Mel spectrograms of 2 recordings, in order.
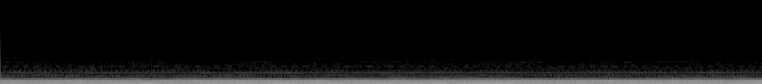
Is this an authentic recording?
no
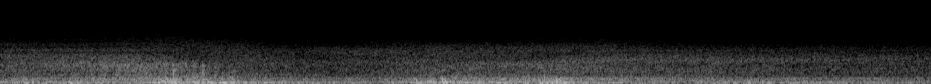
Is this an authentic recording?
yes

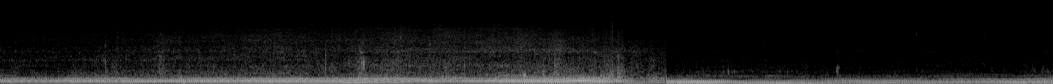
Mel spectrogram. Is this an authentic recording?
no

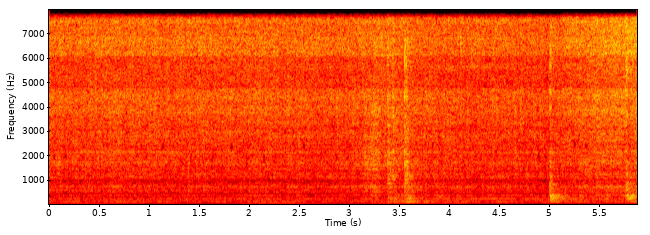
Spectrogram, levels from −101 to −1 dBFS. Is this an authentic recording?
yes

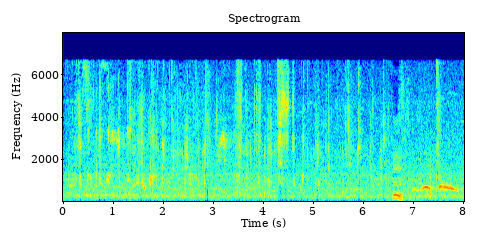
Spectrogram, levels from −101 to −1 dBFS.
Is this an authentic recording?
yes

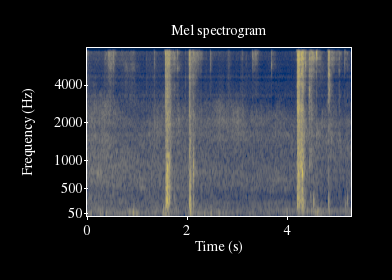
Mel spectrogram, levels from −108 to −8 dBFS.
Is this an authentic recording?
no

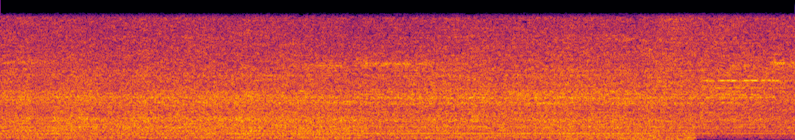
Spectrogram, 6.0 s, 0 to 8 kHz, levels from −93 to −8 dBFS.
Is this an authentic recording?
yes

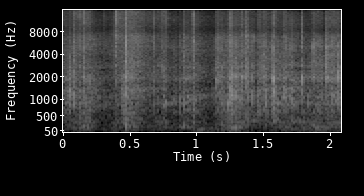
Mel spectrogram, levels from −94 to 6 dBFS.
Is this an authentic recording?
no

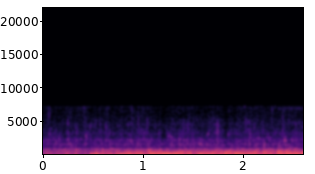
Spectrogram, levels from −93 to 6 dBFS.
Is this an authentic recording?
yes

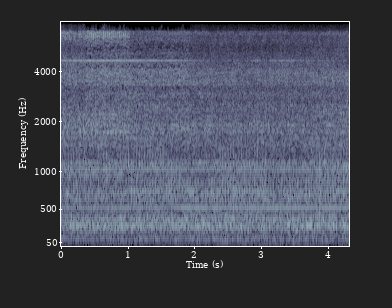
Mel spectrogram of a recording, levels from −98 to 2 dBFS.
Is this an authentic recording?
yes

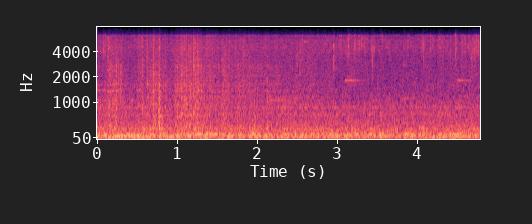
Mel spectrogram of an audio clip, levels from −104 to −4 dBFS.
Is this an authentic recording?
yes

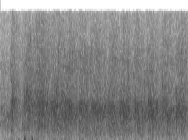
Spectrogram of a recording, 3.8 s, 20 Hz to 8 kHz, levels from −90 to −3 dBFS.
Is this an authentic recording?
yes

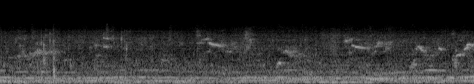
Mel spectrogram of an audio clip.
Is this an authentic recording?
no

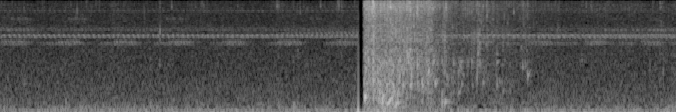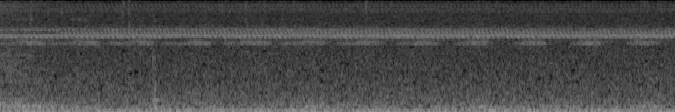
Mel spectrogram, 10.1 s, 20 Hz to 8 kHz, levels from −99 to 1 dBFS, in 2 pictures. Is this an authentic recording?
yes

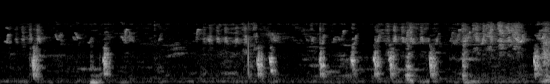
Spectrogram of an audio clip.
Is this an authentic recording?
yes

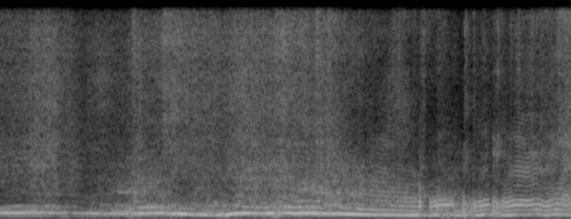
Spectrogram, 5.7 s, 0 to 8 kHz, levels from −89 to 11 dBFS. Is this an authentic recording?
no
